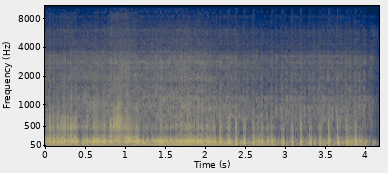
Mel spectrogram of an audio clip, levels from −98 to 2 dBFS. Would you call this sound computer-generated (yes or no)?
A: yes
